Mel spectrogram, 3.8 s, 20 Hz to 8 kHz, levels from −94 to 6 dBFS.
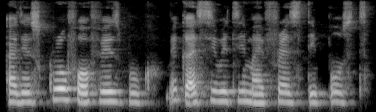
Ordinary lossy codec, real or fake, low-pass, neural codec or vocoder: none; real; none; none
